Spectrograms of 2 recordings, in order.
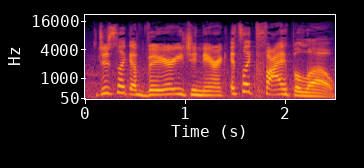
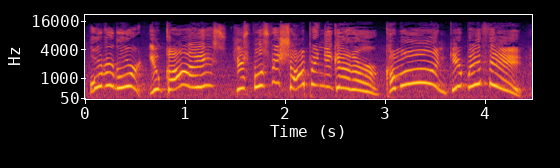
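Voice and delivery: very high, bossy squeal of a voice; high-pitched chivvying, hurrying the pair along; scolding Cecily; faster than usual. Acted. Cecily tells the two to shop together, high-pitched scolding.

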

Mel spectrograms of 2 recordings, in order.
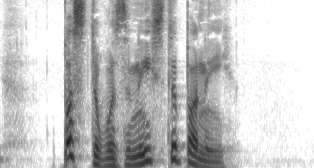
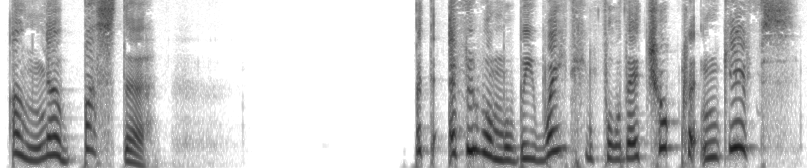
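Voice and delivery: high, worried little bunny; 11 semitones higher than usual. Acted. Alarmed bunny replies.

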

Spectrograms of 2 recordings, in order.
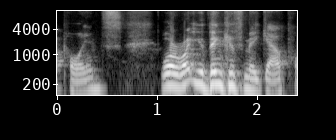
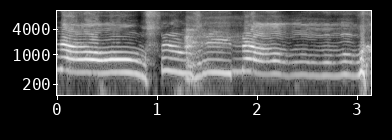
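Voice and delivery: very high, mock-anguished wail; Gingy; much slower than usual. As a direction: wail it like a tiny cookie losing his love. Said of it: "and Shinji's like".

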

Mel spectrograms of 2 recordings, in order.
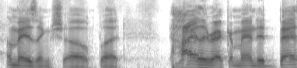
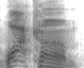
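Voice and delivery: higher-pitched Southern comeback; Southern response; 6 semitones higher than usual. Retold or imitated. Son answering his summoning father, mildly Southern. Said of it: "in the true Southern response".

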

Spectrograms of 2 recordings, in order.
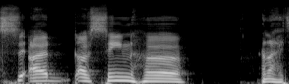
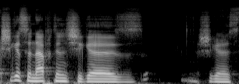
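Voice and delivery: ordinary delivery

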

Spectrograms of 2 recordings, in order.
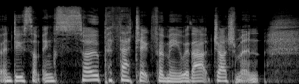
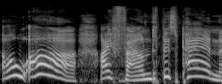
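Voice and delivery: pretending; 8 semitones higher, much slower than usual. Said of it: "pretending like".

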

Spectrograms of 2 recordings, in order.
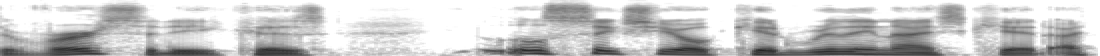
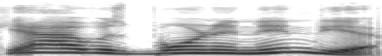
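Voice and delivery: little son voice; 12 semitones higher, faster than usual. Retold or imitated. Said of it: "he's like".

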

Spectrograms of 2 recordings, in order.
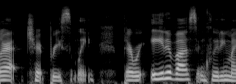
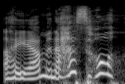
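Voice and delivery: laughing quote; 8 semitones higher, 6 dB louder than usual. Retold or imitated. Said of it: "this man was like".

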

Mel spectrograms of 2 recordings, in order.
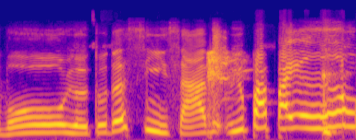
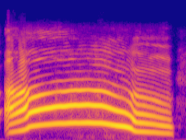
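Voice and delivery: mock realization; 10 semitones higher, 5 dB louder than usual. [name]'s realization.

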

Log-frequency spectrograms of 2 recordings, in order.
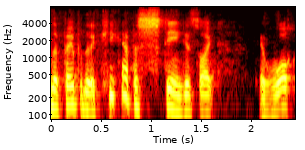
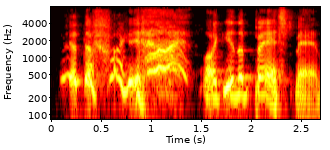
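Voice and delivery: laughing disbelief; slower than usual. Real, not acted. Laughing at his mate's teasing.

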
